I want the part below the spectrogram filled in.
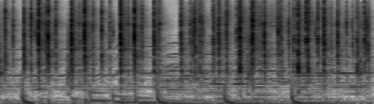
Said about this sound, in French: ce que j'aime bien sur le clavier, c'est vraiment le bruit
